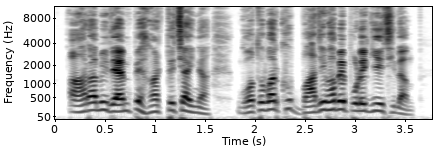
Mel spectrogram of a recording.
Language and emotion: Bengali, fearful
